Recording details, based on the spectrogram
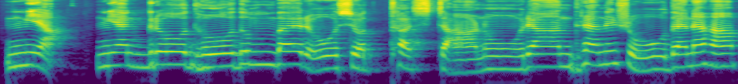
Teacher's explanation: ന്യ എന്നാണ് പറയുന്നത് ഇതും പറഞ്ഞു തന്നിട്ടുണ്ട് ഇവിടെ വർത്യം ആയിട്ടുള്ള നയാണ് ആദ്യാക്ഷരമാണ് നയ എങ്കിലും ഇവിടെ വർത്സ്യമായിട്ടാണ് നമ്മൾ ഉച്ചരിക്കുക യകാരം കൂടെ വരുന്നതുകൊണ്ട്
